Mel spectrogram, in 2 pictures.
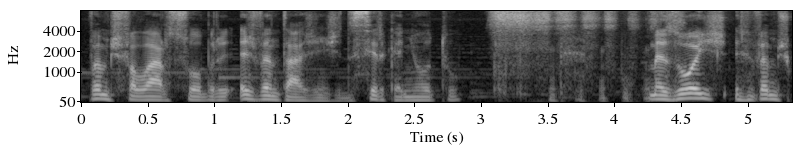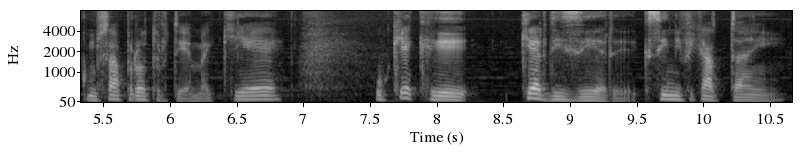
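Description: A man with a European Portuguese accent, explaining ideas in a calm, measured way on a podcast. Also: lowish voice, husky, soft background music. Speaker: podcast author and guest commentator. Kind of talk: casual explanatory chat.

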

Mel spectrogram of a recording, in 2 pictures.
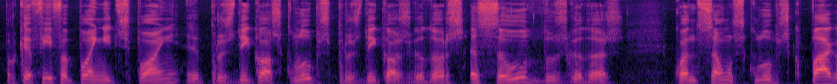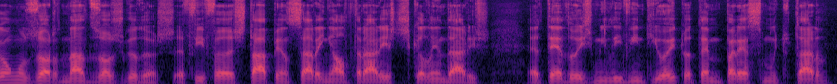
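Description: A man with a European Portuguese accent analyses football on a panel. His voice is fairly low and closely recorded with a dry sound. He states his opinions with emphasis. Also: a little fast, darkish tone, dry recording.

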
